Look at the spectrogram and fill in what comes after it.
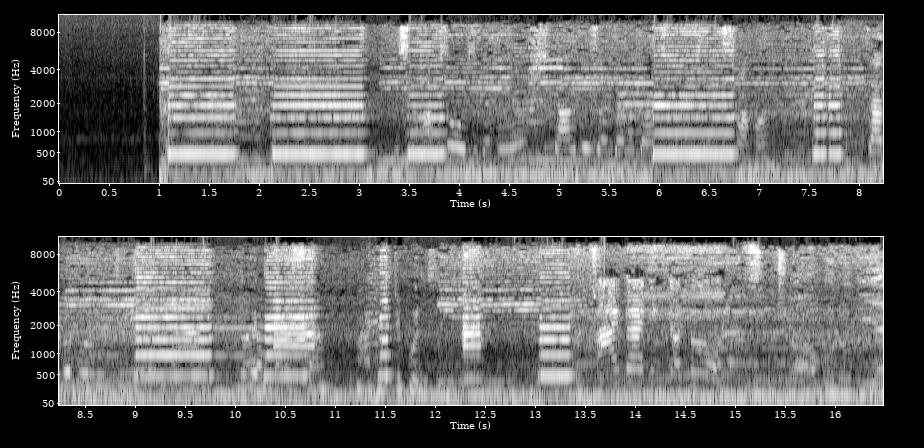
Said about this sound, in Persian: ترافیک جلوی زندان دستگرد نگاه کنید، تازه هنوز اینجا نرسیده به زندانه.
